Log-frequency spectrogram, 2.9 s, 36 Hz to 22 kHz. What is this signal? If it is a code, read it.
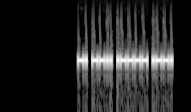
Morse code, heard as a keyed tone, about 43 wpm, 700 Hz. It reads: NZ1P
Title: USA Call Signs - 4 Characters - Repeated 2x - 45wpm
